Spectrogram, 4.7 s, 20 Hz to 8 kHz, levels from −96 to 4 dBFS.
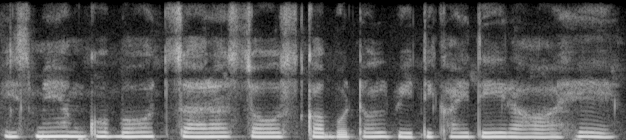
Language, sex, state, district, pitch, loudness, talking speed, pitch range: Hindi, female, Arunachal Pradesh, Papum Pare, 235 Hz, -15 LUFS, 155 wpm, 230-245 Hz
